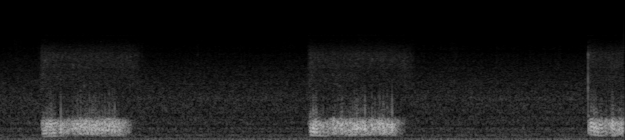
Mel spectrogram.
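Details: Snoring from a girl.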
